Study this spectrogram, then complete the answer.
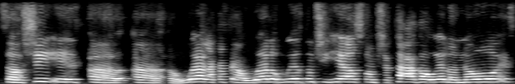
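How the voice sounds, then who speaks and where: Loud and animated, a woman with an American accent talks at a moderate pace and a high pitch against noticeable background noise. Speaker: pastor. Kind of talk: casual chat.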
